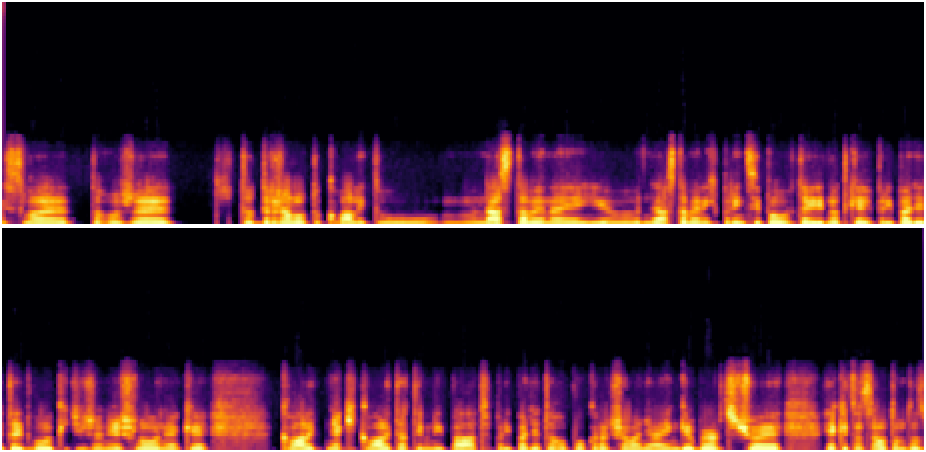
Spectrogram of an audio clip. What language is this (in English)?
Slovak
